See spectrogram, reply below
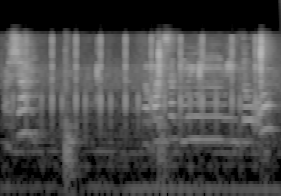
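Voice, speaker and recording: A woman's voice: sits high, steady tone, moderate pace. A woman coaxing and pleading, asking the same questions again and again, recorded at home on a handheld camera. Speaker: parent comforting a crying relative. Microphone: handheld camera mic. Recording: muffled home video with noise.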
